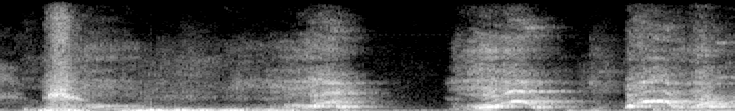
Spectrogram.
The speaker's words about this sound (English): I think it's great that the little dog just stole the bone from the big dog, and the big dog doesn't know how to get it back. Oh, he does. The problem is the little dog is quicker and can get in more areas than he can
